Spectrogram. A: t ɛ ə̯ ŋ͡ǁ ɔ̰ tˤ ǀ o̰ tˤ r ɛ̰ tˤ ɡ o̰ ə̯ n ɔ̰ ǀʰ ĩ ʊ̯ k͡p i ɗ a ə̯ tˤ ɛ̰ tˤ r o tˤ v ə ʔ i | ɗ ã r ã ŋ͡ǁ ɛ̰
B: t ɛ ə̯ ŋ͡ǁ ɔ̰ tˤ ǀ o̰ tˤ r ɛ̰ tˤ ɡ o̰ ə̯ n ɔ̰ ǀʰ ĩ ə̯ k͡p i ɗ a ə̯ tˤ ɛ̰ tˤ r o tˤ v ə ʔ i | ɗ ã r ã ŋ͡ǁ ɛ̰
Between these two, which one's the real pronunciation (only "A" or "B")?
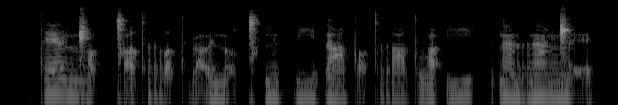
B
